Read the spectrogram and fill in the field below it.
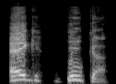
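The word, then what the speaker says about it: Egbuka: Aguka. How do we say his name? I've seen like four different spellings of this guy's name. It's Eggbuka. E G B U K A.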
